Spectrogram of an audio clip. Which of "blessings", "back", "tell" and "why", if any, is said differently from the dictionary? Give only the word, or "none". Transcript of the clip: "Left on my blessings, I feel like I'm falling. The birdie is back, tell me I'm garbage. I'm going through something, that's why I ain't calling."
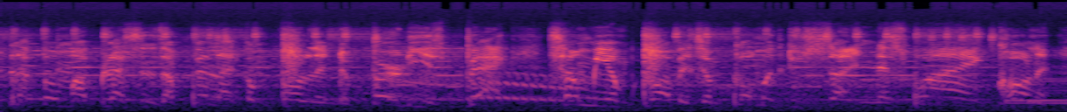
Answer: none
